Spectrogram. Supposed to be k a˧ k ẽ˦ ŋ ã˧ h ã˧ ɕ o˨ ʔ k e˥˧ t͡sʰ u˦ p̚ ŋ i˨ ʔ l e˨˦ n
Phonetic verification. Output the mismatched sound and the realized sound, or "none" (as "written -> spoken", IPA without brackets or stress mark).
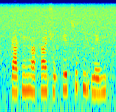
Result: none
